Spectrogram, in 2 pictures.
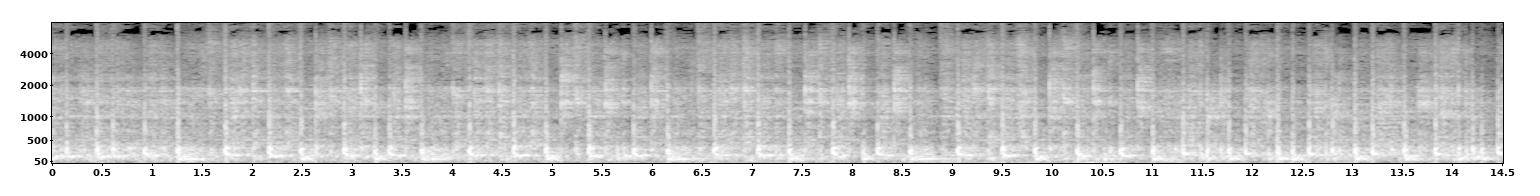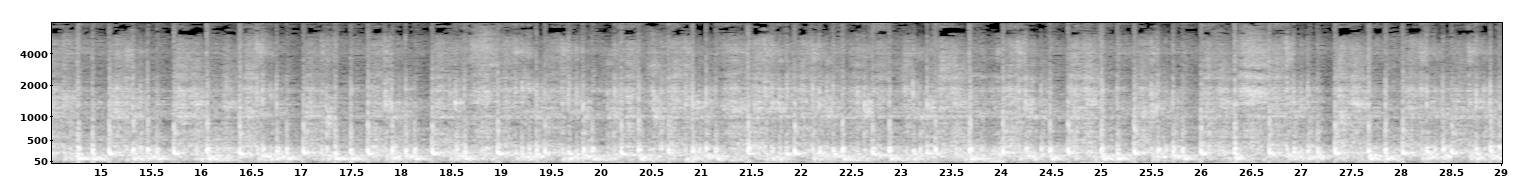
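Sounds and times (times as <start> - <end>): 
beatbox: 0.0 - 29.0.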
